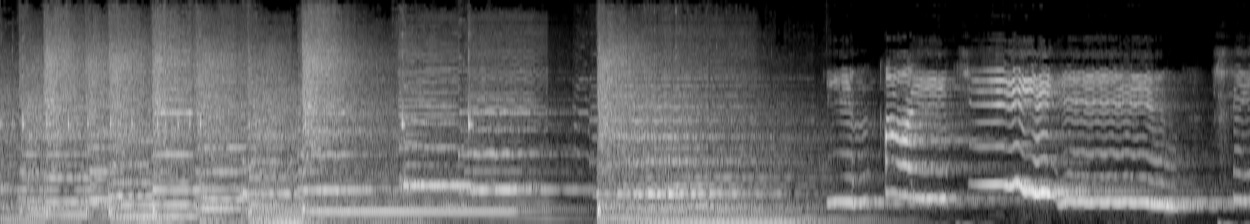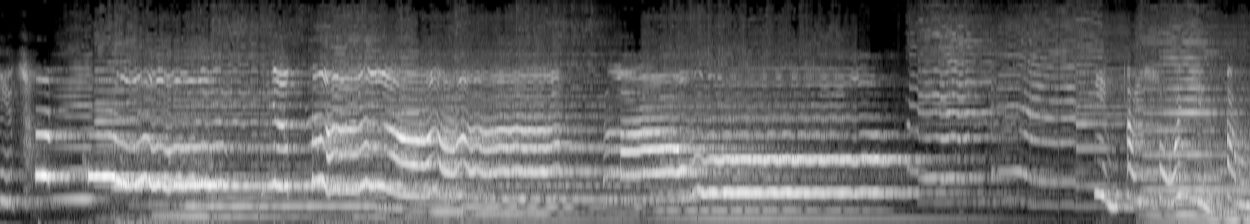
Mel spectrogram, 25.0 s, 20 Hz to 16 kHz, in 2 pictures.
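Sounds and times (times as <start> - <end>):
instrumental accompaniment: 0.0 - 8.4, 13.2 - 25.0
woman singing with vibrato: 8.3 - 21.6, 23.5 - 25.0.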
